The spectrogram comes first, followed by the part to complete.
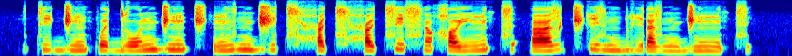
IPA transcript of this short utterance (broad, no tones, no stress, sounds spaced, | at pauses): t i d͡ʒ ĩ p ə d o n d͡ʒ ĩ t͡ʃʼ ĩ z n d͡ʒ i t͡s ħ ɨ t͡s ħ ɨ t͡s i s ə̃ χ ə j ĩ t͡s | a z t͡ʃʼ i z m b i ɾ a z n d͡ʒ ĩ t͡s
